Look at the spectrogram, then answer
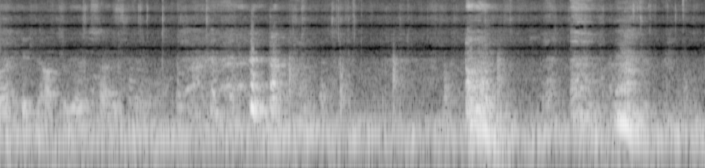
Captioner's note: audience laughs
